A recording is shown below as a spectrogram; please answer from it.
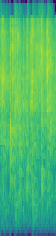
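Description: An audience applauding after a church lecture, a brief burst of dense, close clapping lasting under a second.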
